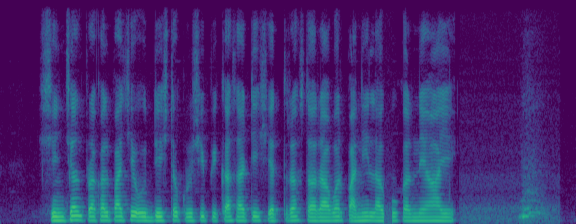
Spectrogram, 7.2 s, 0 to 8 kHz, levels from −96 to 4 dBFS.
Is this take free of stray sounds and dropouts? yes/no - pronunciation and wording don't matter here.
no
